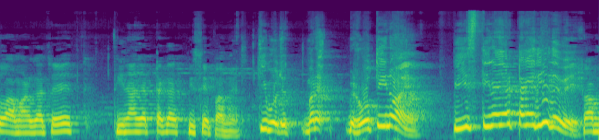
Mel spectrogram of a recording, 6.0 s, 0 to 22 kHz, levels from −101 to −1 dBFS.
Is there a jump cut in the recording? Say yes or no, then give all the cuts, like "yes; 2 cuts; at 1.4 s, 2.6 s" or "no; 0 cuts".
no; 0 cuts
